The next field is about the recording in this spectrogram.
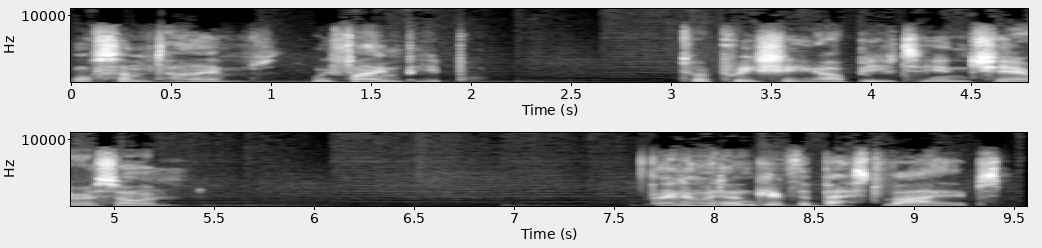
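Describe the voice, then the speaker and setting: A man's voice: fairly low pitch, a little slow, pauses often, bright, forceful tone, faint music behind, full character voice. A man playing an awkward, kind young gym owner with a crush in an ASMR boyfriend roleplay, speaking in an earnest, hesitant, stammering way. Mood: reassuring.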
